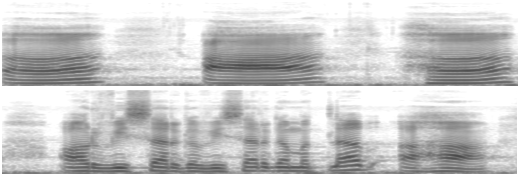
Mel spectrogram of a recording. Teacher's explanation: अ, आ, ह और विसर्ग मतलब अहा, इसका भी उच्चारण कंठ से होता है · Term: कंठ वर्ण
